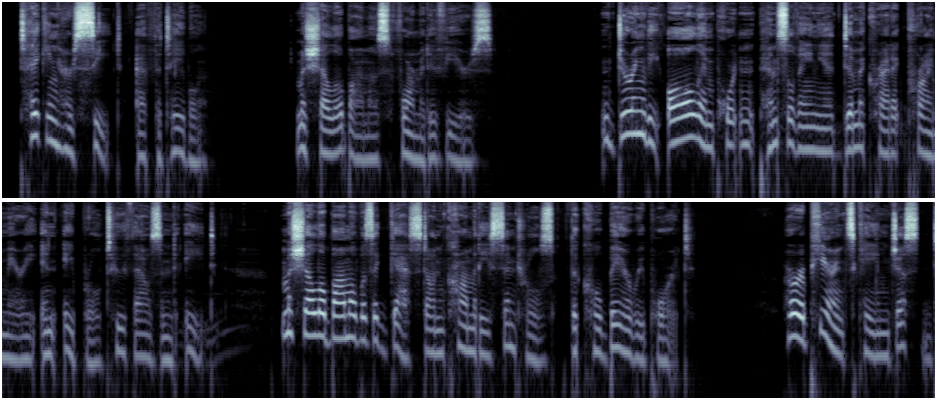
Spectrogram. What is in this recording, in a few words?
memoir narrators voice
